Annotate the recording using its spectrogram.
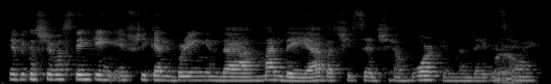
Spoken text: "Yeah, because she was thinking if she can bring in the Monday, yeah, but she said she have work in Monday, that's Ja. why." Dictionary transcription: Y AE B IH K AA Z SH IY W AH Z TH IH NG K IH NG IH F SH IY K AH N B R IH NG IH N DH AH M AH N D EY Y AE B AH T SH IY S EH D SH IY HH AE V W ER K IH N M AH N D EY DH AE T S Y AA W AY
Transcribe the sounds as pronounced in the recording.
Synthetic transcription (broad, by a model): Y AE B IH K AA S SH IY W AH S TH IH NG K IH NG IH F SH IY K AH N B R IH NG IH N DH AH M AH N D EY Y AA B AH T SH IY S EH D SH IY HH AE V W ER K IH N M AH N D EY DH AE T S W AY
